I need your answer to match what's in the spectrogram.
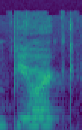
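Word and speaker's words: Björk: Is that how you say it? Yeah, Bjork.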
